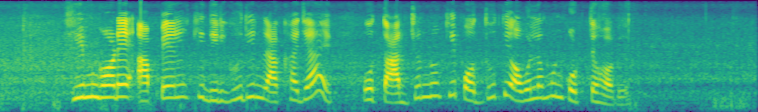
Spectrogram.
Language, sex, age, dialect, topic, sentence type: Bengali, female, 36-40, Standard Colloquial, agriculture, question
